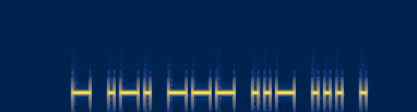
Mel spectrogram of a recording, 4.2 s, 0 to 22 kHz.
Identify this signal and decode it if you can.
Morse code, heard as a keyed tone, about 20 wpm, 700 Hz. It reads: TROUSE
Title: Build A Word - 3 Letters At A Time - 8-Letter Words - 20wpm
